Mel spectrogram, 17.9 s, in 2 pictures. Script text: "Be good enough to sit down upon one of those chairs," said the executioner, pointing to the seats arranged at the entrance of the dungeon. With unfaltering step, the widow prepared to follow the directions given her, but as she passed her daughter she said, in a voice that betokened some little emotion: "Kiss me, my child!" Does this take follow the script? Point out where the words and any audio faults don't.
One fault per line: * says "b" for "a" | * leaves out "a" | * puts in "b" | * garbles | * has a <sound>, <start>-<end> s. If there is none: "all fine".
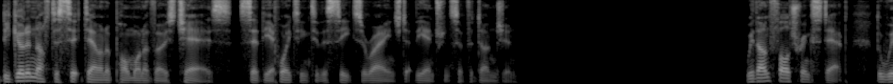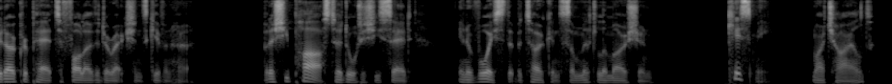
* leaves out "executioner"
